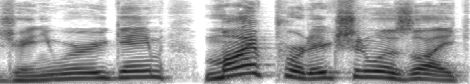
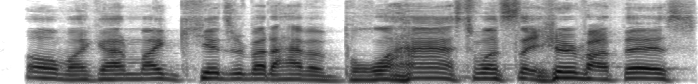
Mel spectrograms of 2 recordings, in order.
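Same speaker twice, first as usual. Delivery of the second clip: plain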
